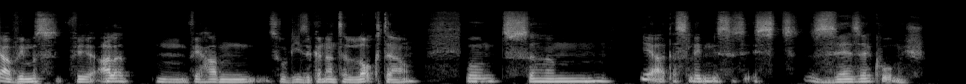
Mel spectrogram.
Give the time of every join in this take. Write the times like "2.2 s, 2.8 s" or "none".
1.5 s, 4.6 s, 6.2 s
